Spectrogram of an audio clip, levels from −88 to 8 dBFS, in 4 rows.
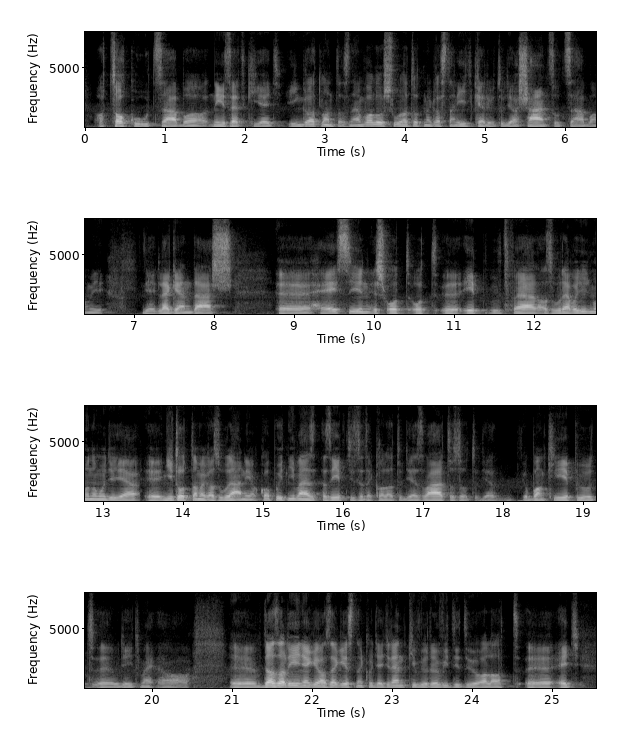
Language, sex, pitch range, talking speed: Hungarian, male, 105-115 Hz, 155 wpm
